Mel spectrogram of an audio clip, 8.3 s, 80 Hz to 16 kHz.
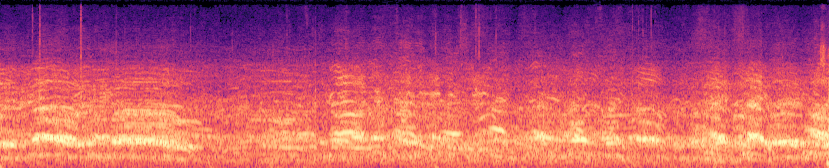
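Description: Home supporters at Bloomfield Road roaring after a Blackpool goal against York City in a 1984 Fourth Division match, a loud surging crowd cheer that dips briefly and swells again, with a commentator's voice faintly over it.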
